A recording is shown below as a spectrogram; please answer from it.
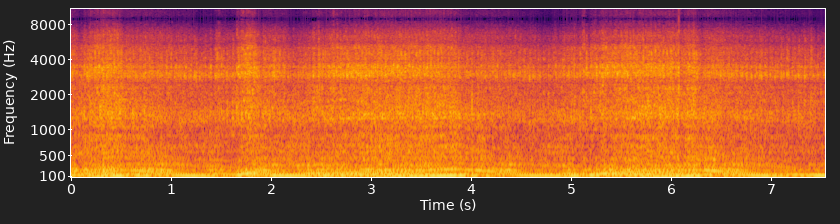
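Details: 1970 Ford Mustang V8 with power steering and brakes, just started, oil pressure rising, alternator working: deep even note swelling smoothly up and back down, no knocks, ticks or rattles; normal idle and revving.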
